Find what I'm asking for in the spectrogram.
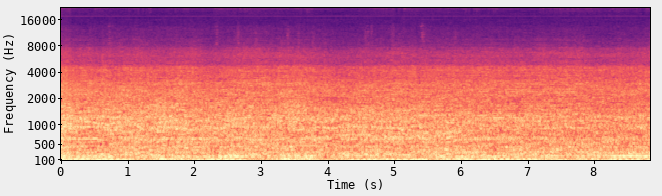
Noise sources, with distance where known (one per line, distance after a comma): large-sounding engine, near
